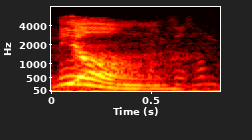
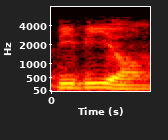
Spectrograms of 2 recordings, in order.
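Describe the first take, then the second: First: One opening B is said very loudly. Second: The opening B sound is said twice. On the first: The speaker calls it right. "I just have to say the one B really loudly" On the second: The speaker calls it wrong. "instead of BBYong"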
